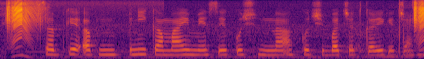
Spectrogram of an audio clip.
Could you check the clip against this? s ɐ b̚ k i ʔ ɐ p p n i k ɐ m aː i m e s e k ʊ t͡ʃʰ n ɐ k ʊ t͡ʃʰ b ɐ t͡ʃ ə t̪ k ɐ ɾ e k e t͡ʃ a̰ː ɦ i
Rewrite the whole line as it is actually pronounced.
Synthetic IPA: s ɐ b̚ k e ʔ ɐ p p n i k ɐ m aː i m ẽ s e k ʊ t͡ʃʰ n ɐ k ʊ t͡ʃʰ b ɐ t͡ʃ ə t̪ k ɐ ɾ e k e t͡ʃ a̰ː ɦ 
